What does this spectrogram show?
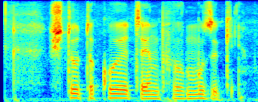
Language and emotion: Russian, neutral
